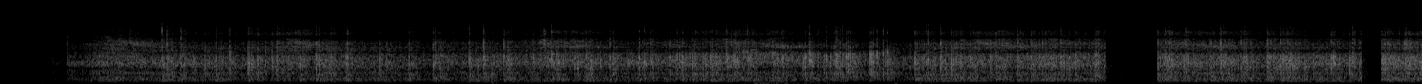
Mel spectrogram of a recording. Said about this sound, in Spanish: Eso es una mascletá. La mascletá es cada día a las 12 kilos y kilos, toneladas y toneladas de pólvora, petardos, toda la gente en la calle escuchando y sintiendo.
